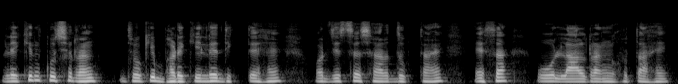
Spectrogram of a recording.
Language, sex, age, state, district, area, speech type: Hindi, male, 30-45, Madhya Pradesh, Bhopal, urban, spontaneous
